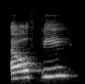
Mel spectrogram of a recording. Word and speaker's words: Elfie: this one's just called Elfie very cool and he's got a selfie stick yes so it rhymes with selfie I had another one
